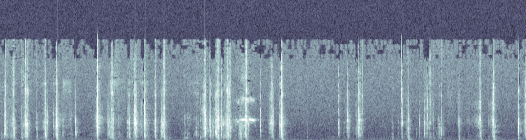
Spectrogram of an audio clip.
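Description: Long, dark-polished nails and fingertips type on a full-size plastic computer keyboard with black keycaps and a rainbow RGB backlight, pressing and clicking the keys. The result is an uneven, quick run of short, sharp, bright clicks and taps with almost no ring, some coming in dense bursts and others spaced apart over a faint low hum.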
